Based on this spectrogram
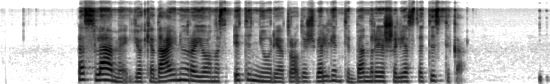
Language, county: Lithuanian, Klaipėda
